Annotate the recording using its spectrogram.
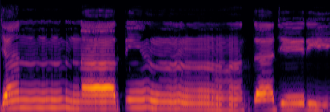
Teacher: آواز کو ناک میں چھپا کر پڑھتے ہیں ، تو اس کو پڑھیں گے جنات تجری، جیم پر قلقلہ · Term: اخفا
